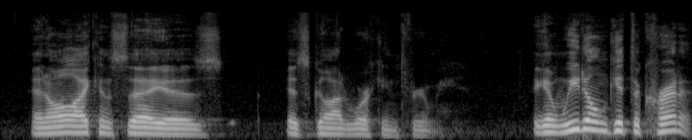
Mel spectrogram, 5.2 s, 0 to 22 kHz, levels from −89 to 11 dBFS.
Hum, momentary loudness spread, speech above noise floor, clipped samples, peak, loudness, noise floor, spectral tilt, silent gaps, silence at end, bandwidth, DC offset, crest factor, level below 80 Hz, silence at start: none; 18 LU; 44 dB; under 0.1%; -8 dBFS; -24 LUFS; -67 dBFS; -7 dB/octave; none; 0 s; 16 kHz; under 0.1%; 18 dB; -62 dBFS; 0.25 s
